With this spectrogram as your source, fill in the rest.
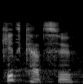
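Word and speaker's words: キットカット: They pronounce it as Kitkatsu, which means good luck in Japanese.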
